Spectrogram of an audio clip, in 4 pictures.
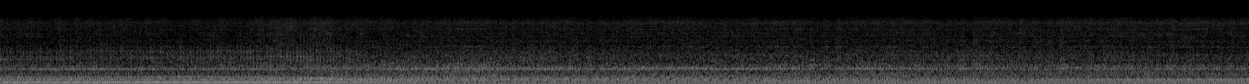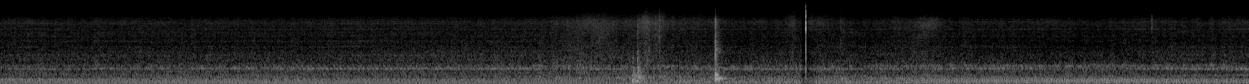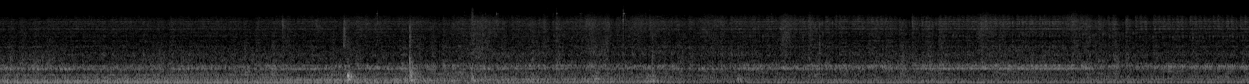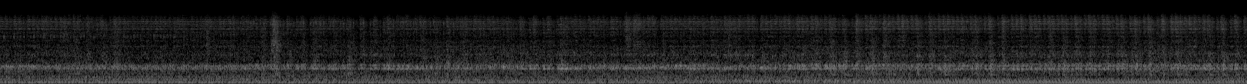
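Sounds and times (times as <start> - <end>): bus diesel engine running: 0.0 - 49.9
engine whine: 16.9 - 34.0.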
